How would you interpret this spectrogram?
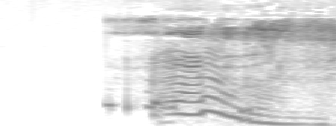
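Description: A single loud, close yawn: a couple of short breathy catches, then a long drawn-out vocal groan that rises slightly and slides downward in pitch. No talking.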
